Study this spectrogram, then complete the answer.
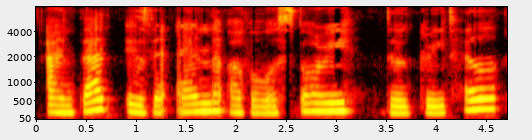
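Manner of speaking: usual speaking voice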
